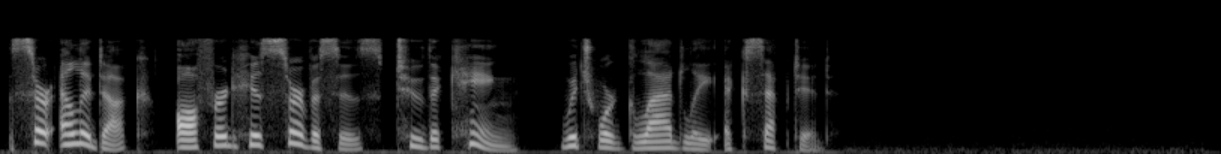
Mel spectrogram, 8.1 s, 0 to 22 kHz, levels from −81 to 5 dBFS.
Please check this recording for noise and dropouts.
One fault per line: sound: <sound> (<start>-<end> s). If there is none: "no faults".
no faults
